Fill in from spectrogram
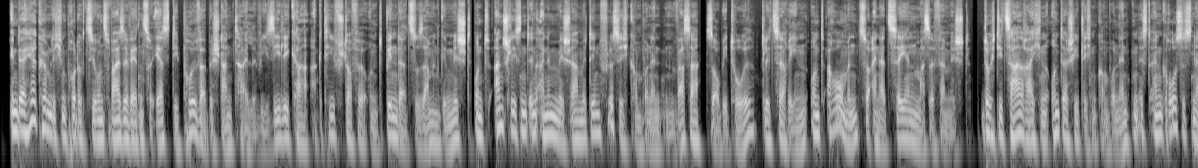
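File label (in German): Kommentar Neutral; Fremdtake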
